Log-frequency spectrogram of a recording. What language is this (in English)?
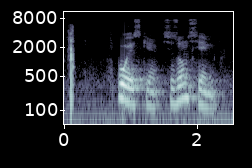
Russian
